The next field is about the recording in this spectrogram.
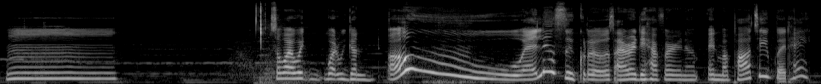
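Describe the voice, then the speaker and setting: A woman giving casual, expressive, rambling reaction commentary over a video game. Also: sits high, unhurried, faint music behind. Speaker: gameplay streamer, commentator.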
